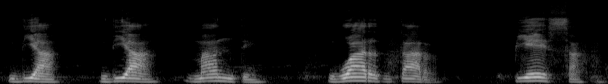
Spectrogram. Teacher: por tener la vocal abierta al final decimos que es un diptongo creciente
